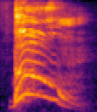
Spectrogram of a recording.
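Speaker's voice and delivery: loud high shouted boom; boom sound effect. Retold or imitated. Reviewer acting out the jutsu blast, loud shouted boom. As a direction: punch out the explosion noise.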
